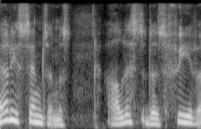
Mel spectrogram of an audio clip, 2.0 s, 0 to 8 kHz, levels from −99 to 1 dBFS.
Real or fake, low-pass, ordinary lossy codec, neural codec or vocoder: real; 7.2 kHz; MP3, 64 kbps; none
